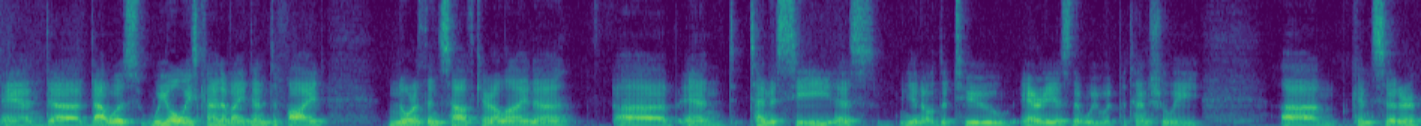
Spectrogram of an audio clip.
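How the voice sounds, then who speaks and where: A man with a Russian accent speaks at a fairly slow pace and a medium pitch. His intonation is monotone and flat. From Russia (former Soviet Union). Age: 30s. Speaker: real estate agent. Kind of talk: interview.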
